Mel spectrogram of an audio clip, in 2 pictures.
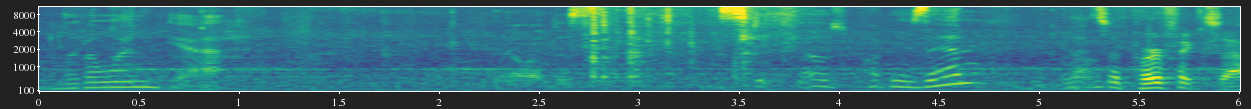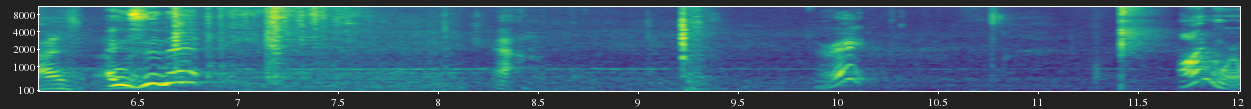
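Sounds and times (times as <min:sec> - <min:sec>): oven door shutting with a thump: 0:09.2 - 0:09.5.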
